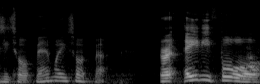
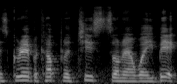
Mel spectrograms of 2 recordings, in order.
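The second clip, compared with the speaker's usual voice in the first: put-on, deliberate New Zealand accent; 4 semitones higher than usual. Speaking to make a Kiwi friend feel at home, in a New Zealand accent. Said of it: "My authentic New Zealand accent".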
